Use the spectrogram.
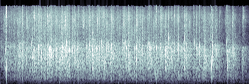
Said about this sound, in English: Well, thank you guys for that, and thank you for our music team this morning. Would you just give one more round of applause for both?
